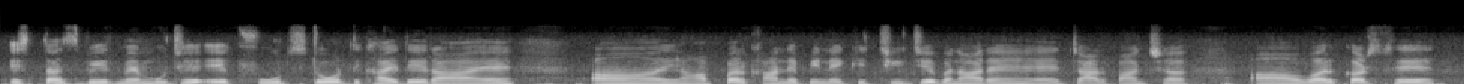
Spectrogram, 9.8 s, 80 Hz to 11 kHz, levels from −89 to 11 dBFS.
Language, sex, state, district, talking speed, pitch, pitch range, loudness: Hindi, female, Bihar, Sitamarhi, 145 wpm, 165 Hz, 155-175 Hz, -17 LUFS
